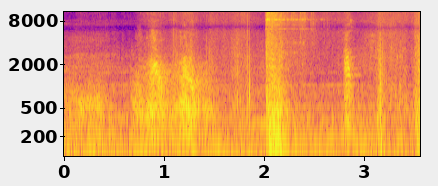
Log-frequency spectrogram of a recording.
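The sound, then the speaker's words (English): A dog snarls and barks while standing in front of a television antenna in a den. When it lunges, a sharp thud sounds as it is hit away with a chair, and short, pained yelps follow over a rough background rumble. “stood growling in front of it. When he lunged at me, I hit him away with the chair.”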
